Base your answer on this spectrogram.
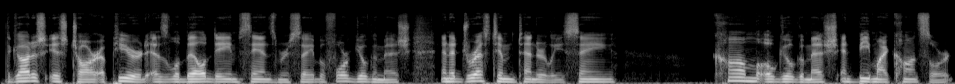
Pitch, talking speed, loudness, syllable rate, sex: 120 Hz, 150 wpm, -18 LUFS, 5.0 syllables/s, male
